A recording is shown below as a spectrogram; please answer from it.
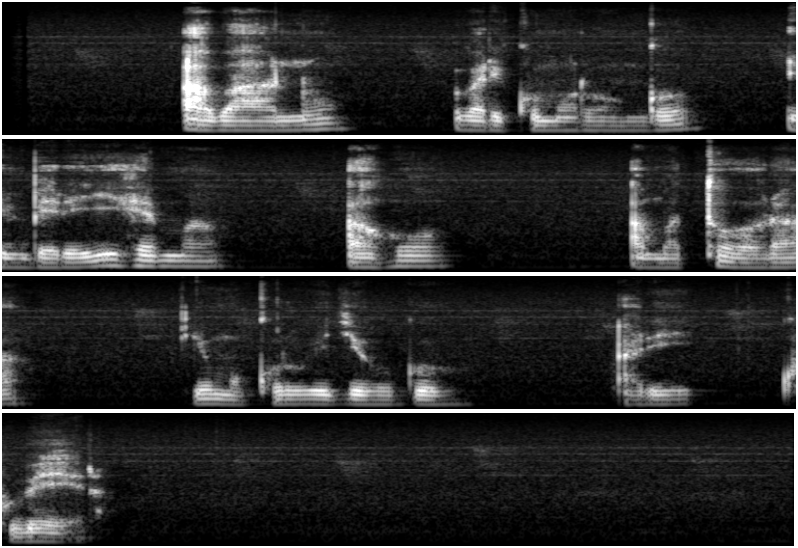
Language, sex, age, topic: Kinyarwanda, male, 25-35, government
